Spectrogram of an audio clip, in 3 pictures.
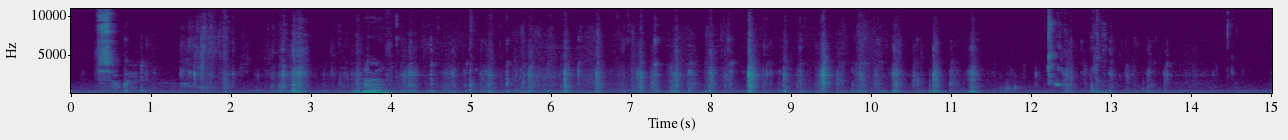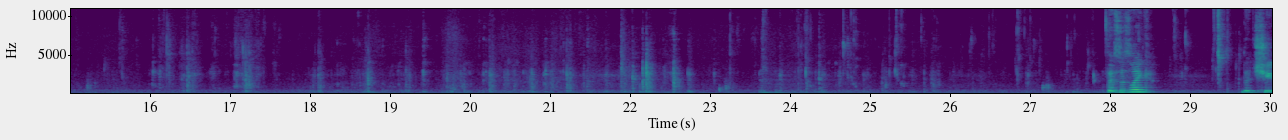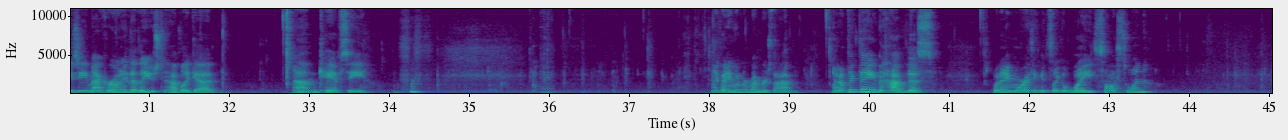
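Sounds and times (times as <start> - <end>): person chewing food: 1.1 - 28.0, 28.7 - 29.6, 33.9 - 38.0.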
